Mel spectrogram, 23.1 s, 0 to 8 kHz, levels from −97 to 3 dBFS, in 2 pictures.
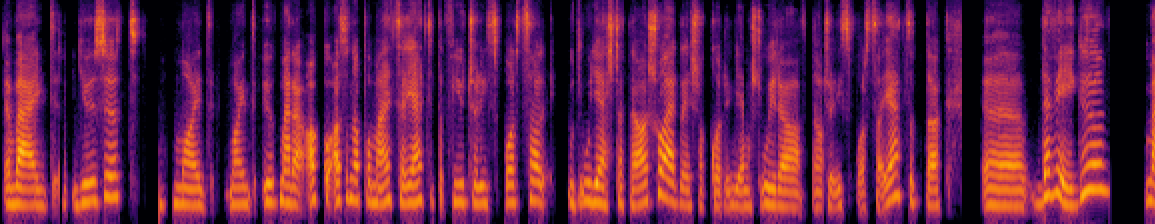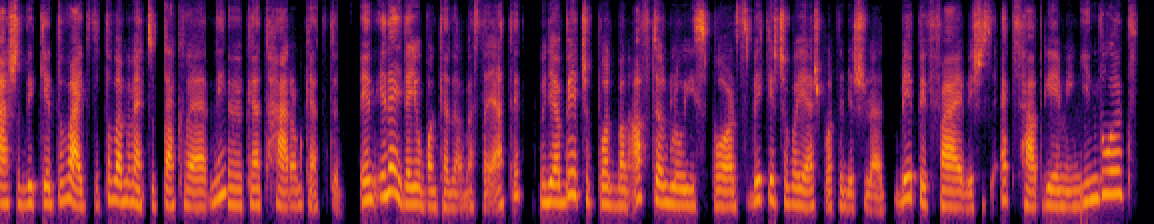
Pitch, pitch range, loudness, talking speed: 185 Hz, 165-215 Hz, -23 LUFS, 165 wpm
